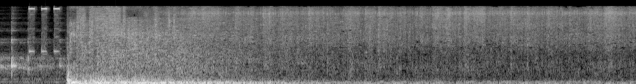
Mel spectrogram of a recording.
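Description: Cinematic intro sound effect: a few quick sharp hits, then a heavy boom under a second in whose low rumble and hiss hold on for several seconds.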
